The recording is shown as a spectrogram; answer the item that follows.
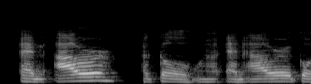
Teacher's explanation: ตัว▁H▁ไม่ออกเสียงก็เป็นเสียงสระอ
